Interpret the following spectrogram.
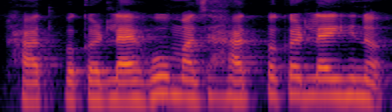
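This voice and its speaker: A woman's voice: medium pitch, flat delivery, normal speed, close to an everyday voice. A woman voicing an older mother-in-law who scolds and complains dramatically in a storybook tale. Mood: angry, wailing.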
